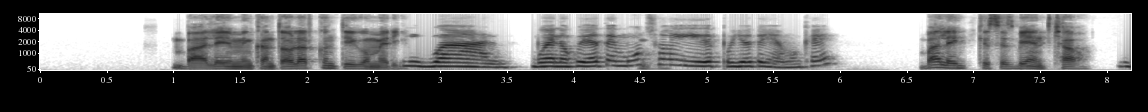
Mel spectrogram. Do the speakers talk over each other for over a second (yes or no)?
no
